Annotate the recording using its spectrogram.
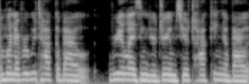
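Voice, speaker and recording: Her voice sits at a medium pitch for a woman. The tone comes across dark and mellow. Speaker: motivational coach. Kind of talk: motivational talk to camera. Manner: fast; animated.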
